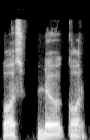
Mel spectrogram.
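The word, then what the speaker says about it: POSDCORB: पॉस D silent होता है, post dough Corp.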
